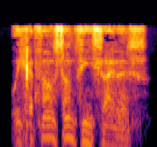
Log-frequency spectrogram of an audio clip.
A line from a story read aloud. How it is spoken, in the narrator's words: Ramos responded in a low, confidential tone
